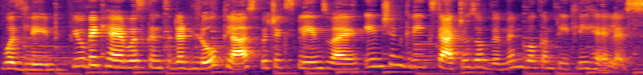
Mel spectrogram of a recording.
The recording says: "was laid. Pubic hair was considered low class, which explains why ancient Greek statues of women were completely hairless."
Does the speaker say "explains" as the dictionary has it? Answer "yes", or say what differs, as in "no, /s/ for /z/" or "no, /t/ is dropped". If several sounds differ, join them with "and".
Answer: yes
